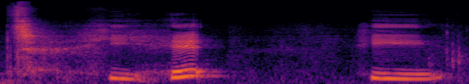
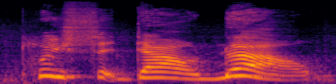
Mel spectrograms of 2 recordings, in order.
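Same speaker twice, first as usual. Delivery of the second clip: louder, slow stern command; stern order; 9 dB louder, slower than usual. Acted. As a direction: lay down the law slowly. Father orders Froggy.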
